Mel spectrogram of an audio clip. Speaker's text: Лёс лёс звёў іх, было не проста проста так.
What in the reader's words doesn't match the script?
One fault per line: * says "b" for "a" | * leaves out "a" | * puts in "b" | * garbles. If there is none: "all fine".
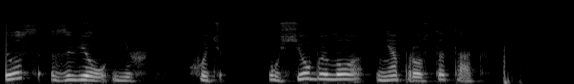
* leaves out "лёс"
* puts in "хоць усё"
* leaves out "проста"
